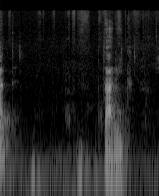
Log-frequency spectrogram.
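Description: Pen writing on ruled notebook paper, a faint scratching between two short bits of a voice: one at the very start and one about one and a half seconds in.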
